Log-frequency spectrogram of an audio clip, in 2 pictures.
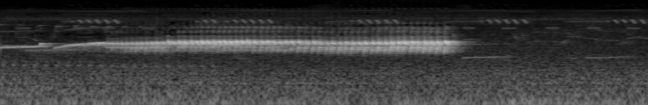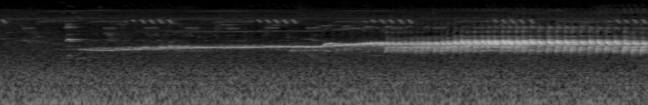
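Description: The call of the extinct Assumption white-throated rail, a voice described in the literature as highly variable: two long, piercing whistled tones, each rising and holding for several seconds, with brief softer chirps in between, set against a steady outdoor background hiss from original recordings made on Assumption.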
